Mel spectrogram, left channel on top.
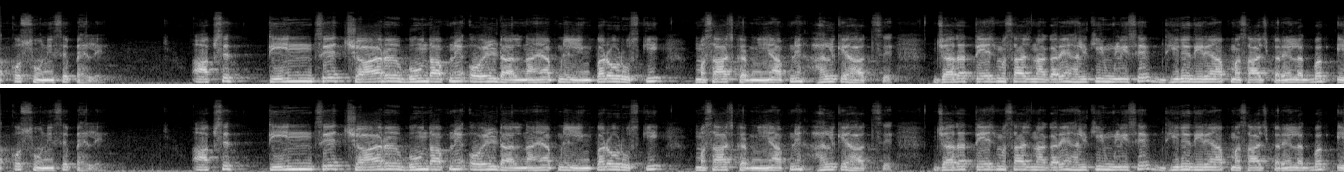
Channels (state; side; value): normal; both; correlation 0.88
